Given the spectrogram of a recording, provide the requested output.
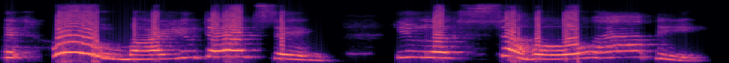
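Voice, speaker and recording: Woman acting gentle spirit, high voice, unhurried, probing, declamatory, radio play. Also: big pitch swings, exaggerated voice, poor audio.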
